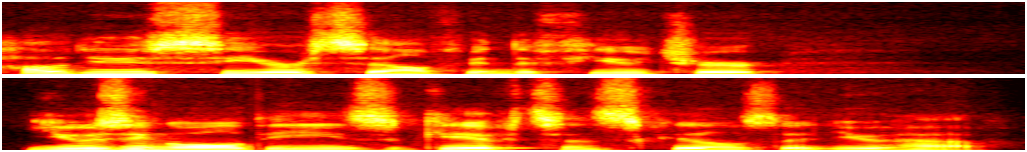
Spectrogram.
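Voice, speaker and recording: A man's voice: on the high side, normal speed, creaky, a bit bright. A man interviewing a guest on a podcast, asking open, conversational questions.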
